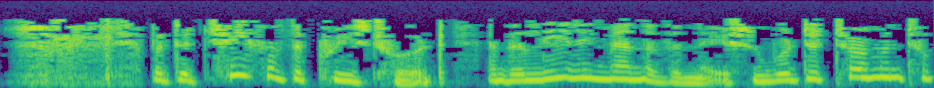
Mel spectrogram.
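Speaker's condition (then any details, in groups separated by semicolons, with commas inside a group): No condition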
